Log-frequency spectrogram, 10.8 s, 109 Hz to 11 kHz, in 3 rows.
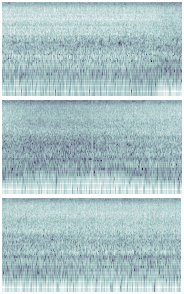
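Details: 2006 Chevrolet Silverado 4.3, codes P0305 and P0200, blinking check engine light: deep idle rumble lurching and pulsing unevenly, louder after a few seconds; cylinder 5 misfire, suspected failed injector, open harness or bad ECM signal.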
